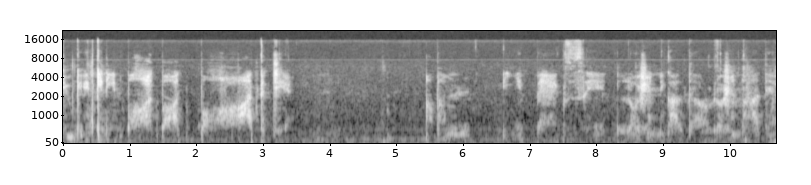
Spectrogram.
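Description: Soft whispering in short phrases, with a quieter pause in the middle, and a few light clicks and rustles from a fleece blanket being handled.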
